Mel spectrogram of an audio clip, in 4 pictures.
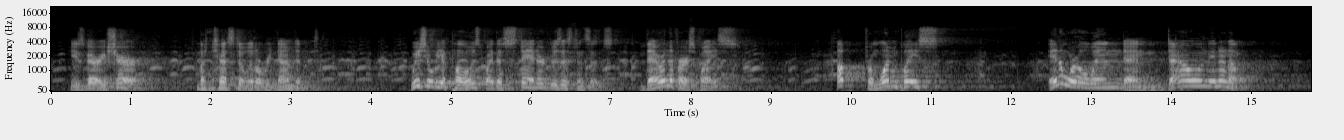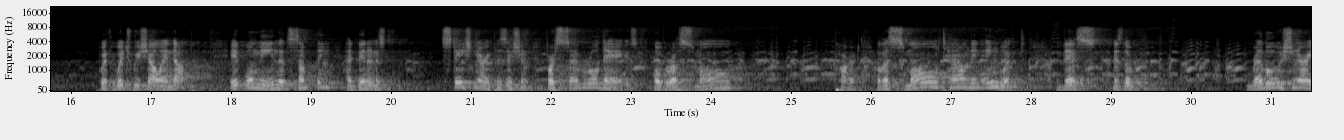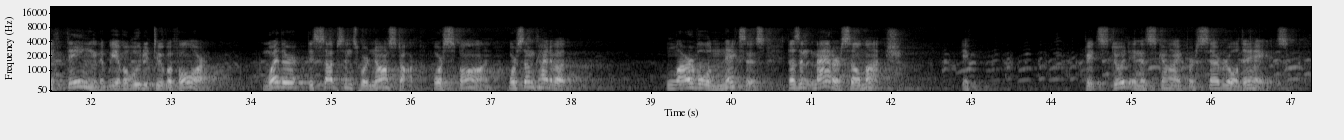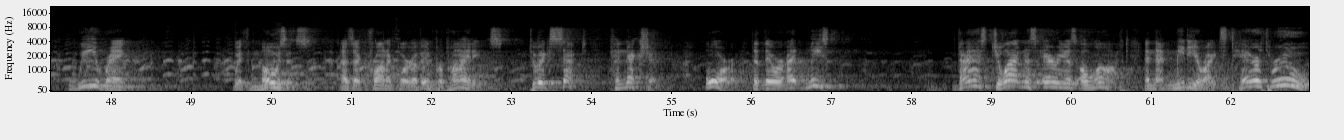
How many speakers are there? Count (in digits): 1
